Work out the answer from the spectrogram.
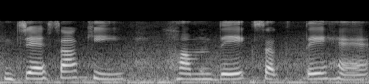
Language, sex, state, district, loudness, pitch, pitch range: Hindi, female, Haryana, Jhajjar, -15 LUFS, 255 Hz, 245-265 Hz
